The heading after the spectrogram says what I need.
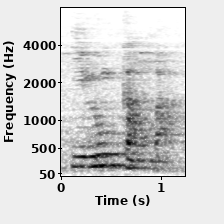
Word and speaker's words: Ilunkamba: Ilunkamba. Oh, comme c'est bien prononcé.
